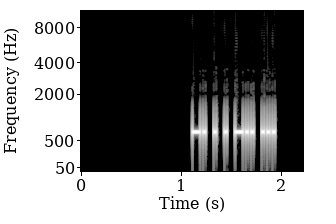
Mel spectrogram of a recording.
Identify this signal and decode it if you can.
Morse code, heard as a keyed tone, about 44 wpm, 700 Hz. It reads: NEEDS
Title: ES:S Suffix - Top 100 Words with Base Words 45wpm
